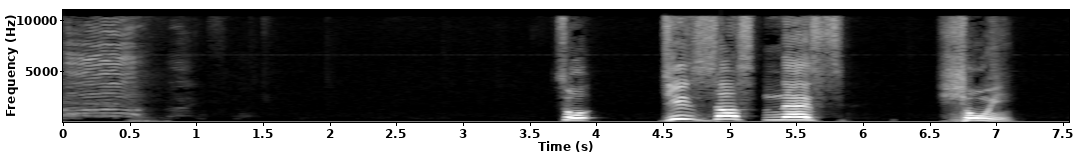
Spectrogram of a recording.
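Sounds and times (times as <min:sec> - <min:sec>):
sheep bleating: 0:00.0 - 0:00.7
speech: 0:03.7 - 0:05.9, 0:06.6 - 0:07.2.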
